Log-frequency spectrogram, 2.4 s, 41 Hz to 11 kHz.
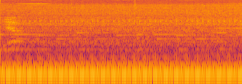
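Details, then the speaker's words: Written-off Toyota 86 from salvage, engine damaged in a front impact and rebuilt, first run: a heavy, lumpy low drone with an uneven pulsing beat as the engine vibrates badly at idle. Rough running, cause not confirmed. "however whilst yes it does run there's still a problem as you can see the engine's vibrating quite badly"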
